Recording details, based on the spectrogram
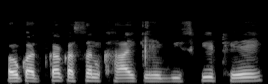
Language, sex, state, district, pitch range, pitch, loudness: Chhattisgarhi, male, Chhattisgarh, Sarguja, 150-170 Hz, 155 Hz, -19 LUFS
